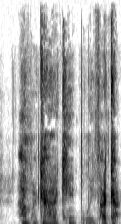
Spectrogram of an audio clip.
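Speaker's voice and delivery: acted tearful shaky voice. Recalling getting a big buck after a lifetime of hunting: retelling own tearful shaking voice. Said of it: "I started tearing up. I was shaking like this".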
